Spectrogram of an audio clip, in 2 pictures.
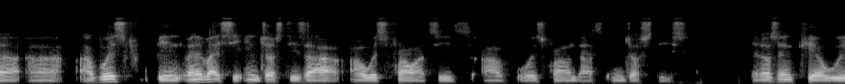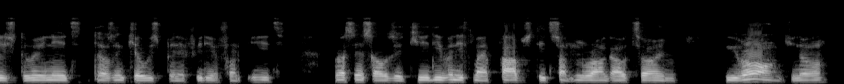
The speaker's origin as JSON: {"language": "English", "region": "Southeast", "country": "Nigeria", "said": "I'm from Biafra in West Africa."}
